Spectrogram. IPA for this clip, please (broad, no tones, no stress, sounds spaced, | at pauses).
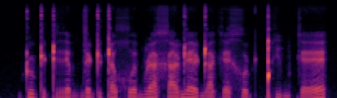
ʈ u ʈ i ʈ r ɛ b d ɛ ʈ e ʈ a χʷ ɛ b ɭ a x a ɖ ɛː ɖ a k ɛ x o ʈ ǃʰ i b k ɛ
